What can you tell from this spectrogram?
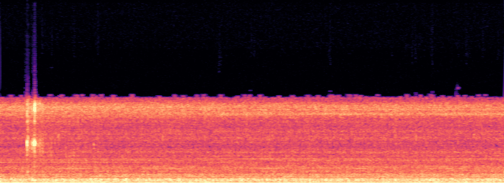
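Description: Drill press motor running steadily with a small twist bit as it drills a hole through a quarter-inch metal rod spindle, a steady hum with a hiss over it. A short sharp tick about half a second in.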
